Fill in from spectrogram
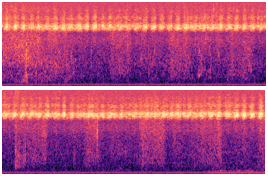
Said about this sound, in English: Grasshoppers and locusts whir like clockwork as you walk along. Then fly away on wings shining in the sun.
